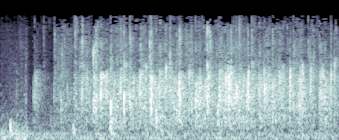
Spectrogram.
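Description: Clapping from an audience at a university MFA program reading welcomes a graduate student to the podium, a dense, even wash of many hands that holds steady and slightly swells.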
